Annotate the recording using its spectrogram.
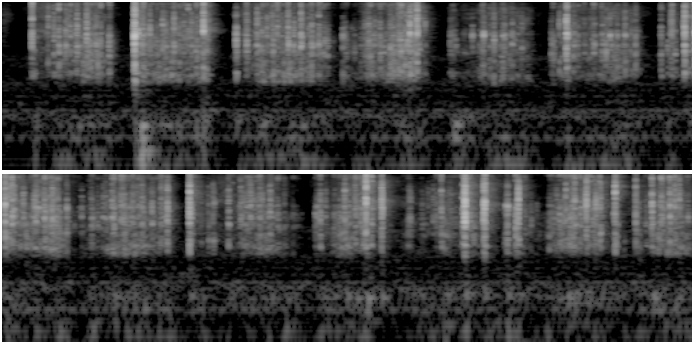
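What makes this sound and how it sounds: Fingertips of both hands type fast on a hollow black plastic Logitech computer keyboard. Rapid, bright, clicky key taps come in dense bursts separated by brief pauses, each tap dying out almost instantly. A few sharper, louder clacks stand out from the quiet, steady patter.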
